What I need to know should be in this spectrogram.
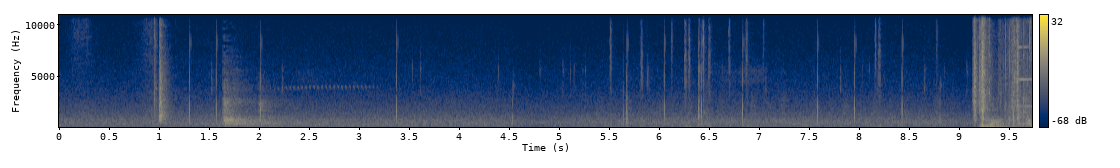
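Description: Soft menu clicks tick as options are selected.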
